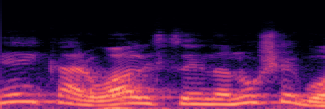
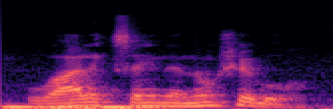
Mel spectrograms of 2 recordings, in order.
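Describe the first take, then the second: First: The tone is warm and friendly. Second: The tone is cold and flat.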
